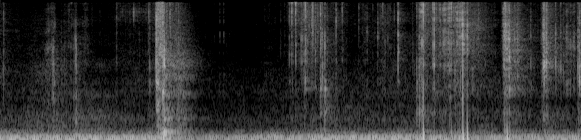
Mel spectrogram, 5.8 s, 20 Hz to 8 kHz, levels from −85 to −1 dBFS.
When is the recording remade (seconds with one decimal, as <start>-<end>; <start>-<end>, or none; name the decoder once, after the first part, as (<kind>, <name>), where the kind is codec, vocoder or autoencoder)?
0.7-1.2 (codec, SNAC)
